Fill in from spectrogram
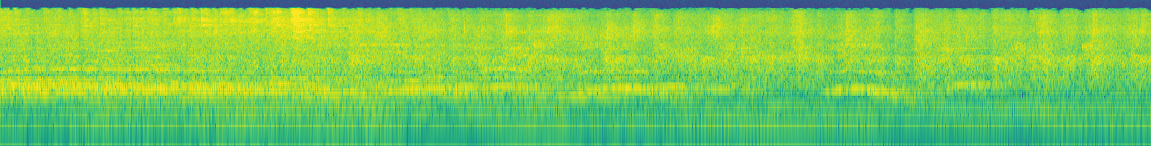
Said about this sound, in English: Your clapping and your shout is your miracle for the night.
